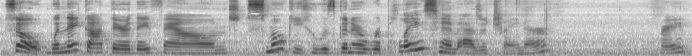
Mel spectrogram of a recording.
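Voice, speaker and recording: A woman telling a story to children in an animated, encouraging way, often checking in with her listeners. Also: fairly high pitch, slow pace, background noise. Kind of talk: animated children's storytime retelling, loosely paraphrased.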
